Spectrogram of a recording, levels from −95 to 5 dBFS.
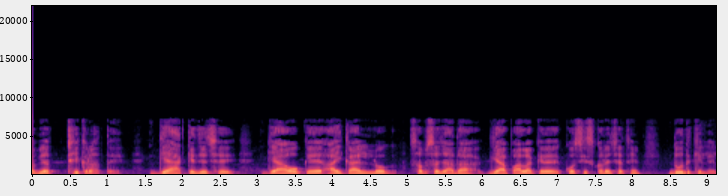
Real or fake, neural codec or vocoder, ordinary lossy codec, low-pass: real; none; MP3, 48 kbps; 7.2 kHz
